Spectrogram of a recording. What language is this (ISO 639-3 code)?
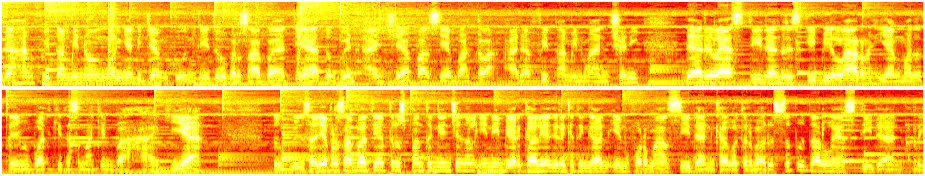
ind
